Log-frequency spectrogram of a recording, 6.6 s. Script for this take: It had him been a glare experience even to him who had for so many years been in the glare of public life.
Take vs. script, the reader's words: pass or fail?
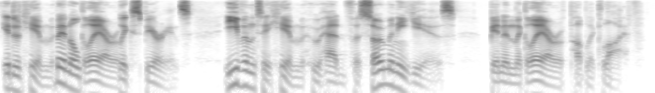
pass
